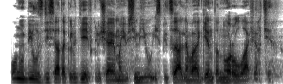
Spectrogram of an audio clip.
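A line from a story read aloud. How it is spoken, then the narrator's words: Plain. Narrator (Russian): сказал он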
